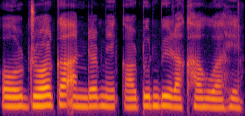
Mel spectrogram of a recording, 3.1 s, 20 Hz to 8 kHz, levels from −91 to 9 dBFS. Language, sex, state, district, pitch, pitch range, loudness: Hindi, female, Arunachal Pradesh, Longding, 195 Hz, 180-205 Hz, -18 LUFS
